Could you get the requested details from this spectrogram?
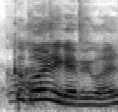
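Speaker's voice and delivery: speaking mid-yawn. Greeting everyone at the start of an average monday morning, yawning. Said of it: "I'm in the middle of a yawn".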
